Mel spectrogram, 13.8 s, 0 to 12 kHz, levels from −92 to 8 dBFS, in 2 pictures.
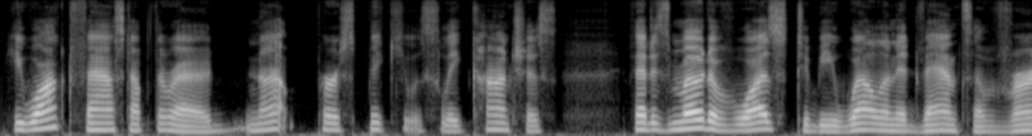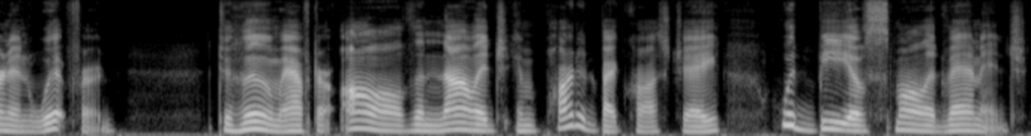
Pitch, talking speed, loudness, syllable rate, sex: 155 Hz, 155 wpm, -20 LUFS, 4.6 syllables/s, female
